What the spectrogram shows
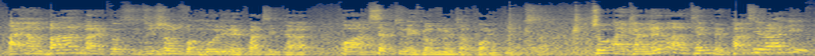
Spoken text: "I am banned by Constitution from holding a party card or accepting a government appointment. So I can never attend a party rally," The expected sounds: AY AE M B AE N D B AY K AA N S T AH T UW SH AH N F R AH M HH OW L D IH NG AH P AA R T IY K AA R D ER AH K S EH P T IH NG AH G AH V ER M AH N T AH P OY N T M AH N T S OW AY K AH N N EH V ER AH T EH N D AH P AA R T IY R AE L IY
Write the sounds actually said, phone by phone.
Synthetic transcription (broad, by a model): AY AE M B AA N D B AY K AA N S T AH T UW SH AH N F R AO M HH OW L D IH NG AH P AA T IY K AA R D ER AH K S EH P T IH NG AH G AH V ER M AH N T AH P OY N T M AH N T S OW AY K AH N N EH V ER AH T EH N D AH P AA T IY R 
